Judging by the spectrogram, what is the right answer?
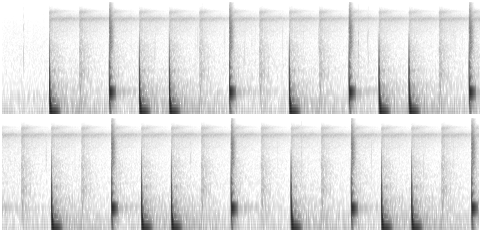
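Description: Background music: a drum-machine beat of sharp kick-drum hits in a repeating, syncopated pattern, about two to three a second, with no melody. It starts about half a second in, after a brief gap.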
